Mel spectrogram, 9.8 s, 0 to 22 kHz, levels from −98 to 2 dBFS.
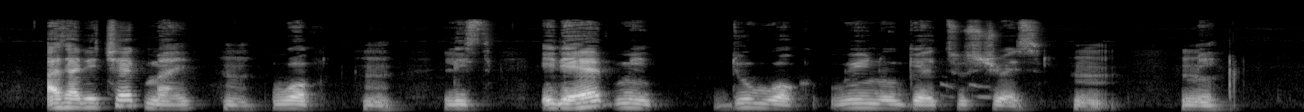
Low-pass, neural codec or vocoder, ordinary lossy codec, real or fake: none; none; none; real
